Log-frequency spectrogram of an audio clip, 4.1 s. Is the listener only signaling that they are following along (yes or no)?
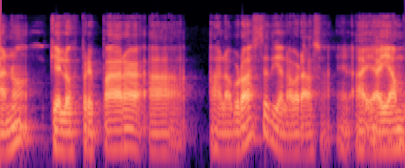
yes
